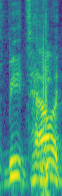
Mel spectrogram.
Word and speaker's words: Beatallica: It's Beatallica.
